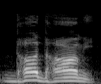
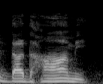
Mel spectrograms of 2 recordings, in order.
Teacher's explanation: ध में ह है, इसलिए ध को द होने से ह ध्वनि का लोप हो जाता है, ह ध्वनि हट जाती है।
